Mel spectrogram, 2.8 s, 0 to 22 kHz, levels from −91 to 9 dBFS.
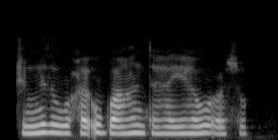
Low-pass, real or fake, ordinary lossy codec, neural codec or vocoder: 7.2 kHz; fake; none; codec, 16 kHz, 8 kbps, FunCodec, trained on LibriTTS, 25 frames a second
